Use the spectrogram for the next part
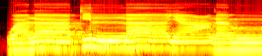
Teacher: Maka kita masukkan nunnya ke lam sehingga terbacanya walakil bukan walakin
